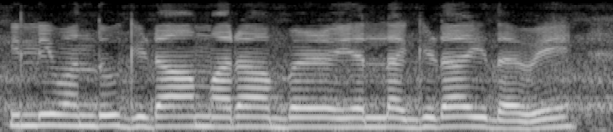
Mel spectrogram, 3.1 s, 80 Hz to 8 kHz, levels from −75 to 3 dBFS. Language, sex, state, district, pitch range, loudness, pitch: Kannada, female, Karnataka, Koppal, 205-220 Hz, -12 LUFS, 215 Hz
